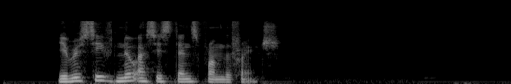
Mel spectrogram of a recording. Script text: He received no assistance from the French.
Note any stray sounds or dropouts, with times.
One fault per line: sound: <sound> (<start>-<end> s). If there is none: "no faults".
no faults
